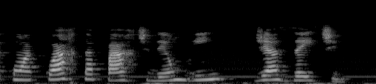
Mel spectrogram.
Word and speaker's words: hin: Eu quero deixar aqui, eu gosto de esclarecer que esta palavra hin está escrita H-I-M. Alguns pronunciam rim, mas eu estou lendo como está escrito em português, porque eu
